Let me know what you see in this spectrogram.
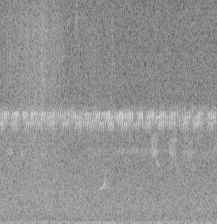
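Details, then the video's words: Crickets chirping in nature: a continuous shrill, high trill running steadily through, with a faint brief rising note and soft ambient hiss behind. "Crickets chirping sounds"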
